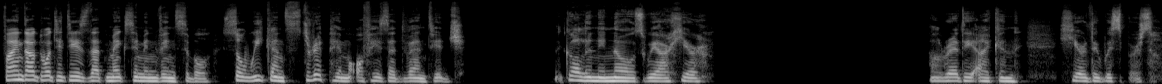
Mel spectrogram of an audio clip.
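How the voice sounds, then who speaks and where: An actress playing a weathered older female druid in a video game, wry and commanding, with a dry, deliberate delivery. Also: low-pitched, fairly even intonation, a little mellow, dry recording. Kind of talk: dramatic game dialogue.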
